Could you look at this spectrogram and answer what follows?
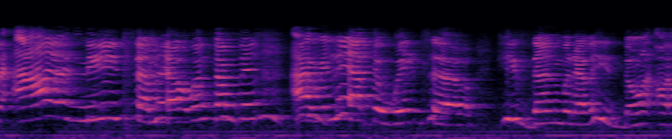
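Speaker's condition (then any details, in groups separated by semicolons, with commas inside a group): Cerebral palsy; caused by birth stroke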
